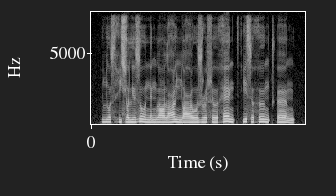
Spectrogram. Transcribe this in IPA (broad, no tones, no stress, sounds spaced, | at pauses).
ʎ oː s h i ɕ ɔ lʲ ɵ z oː n ɛ ŋ l ɔː l ʕ ɵ ɲ ɔ ʕ oː z ɭ ɵ ɬ ɵː h ɛː ŋ t͡sʼ i s ɵ h ɵː ŋ t͡ʃʼ œ ŋ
